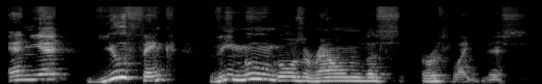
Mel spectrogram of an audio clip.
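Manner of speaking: ordinary talk, nothing marked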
